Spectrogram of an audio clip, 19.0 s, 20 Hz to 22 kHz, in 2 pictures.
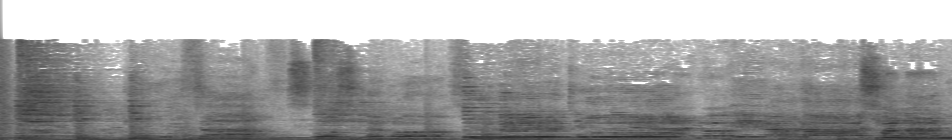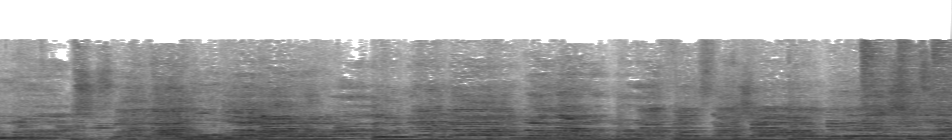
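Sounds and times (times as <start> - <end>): woman leading gospel singing: 1.4 - 19.0
women singing backing vocals: 1.8 - 19.0
low held accompaniment notes: 8.8 - 12.8.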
